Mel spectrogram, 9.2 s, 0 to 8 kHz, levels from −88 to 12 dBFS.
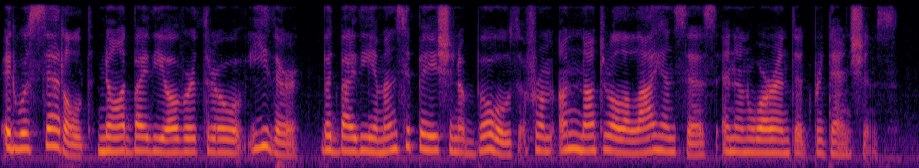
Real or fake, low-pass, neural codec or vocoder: fake; 7.2 kHz; vocoder, 22.05 kHz, 80 mel bands, WaveNeXt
